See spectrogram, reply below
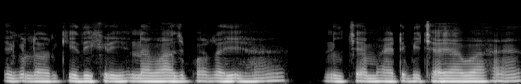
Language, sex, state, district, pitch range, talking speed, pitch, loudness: Hindi, male, Bihar, Patna, 140-150 Hz, 160 wpm, 140 Hz, -14 LUFS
